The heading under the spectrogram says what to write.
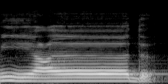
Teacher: লা ইউখলিফুল মিআদ এখানে দাল সাকিন হবে, দাল সাকিন হলে কলকলা হয়ে যাবে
